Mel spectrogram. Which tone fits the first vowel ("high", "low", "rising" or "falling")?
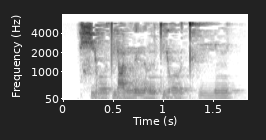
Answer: rising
